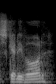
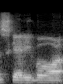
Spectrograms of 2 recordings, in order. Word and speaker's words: Skerryvore: and then why am i pronouncing it right scary board scary that's it yeah scary it's a scottish arm in there my name is and within scary war i'm the singer and guitarist and the main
